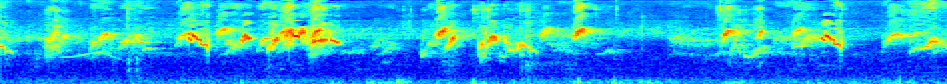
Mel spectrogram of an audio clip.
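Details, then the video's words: Red-whiskered bulbul song aimed at triggering other birds, with scattered loud chattering bursts, a rising slurred whistle near the start, and a quiet stretch around four seconds. "Chào Mào Kình Kích Chim Bạn Dễ Ché. Âm Thanh Kích Chào Mào Ché"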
